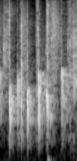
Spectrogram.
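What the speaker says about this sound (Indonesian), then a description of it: "Tepuk tangan dulu dong buatnya." A studio audience on an Indonesian talk show breaks into a short burst of hand clapping, about eight quick, uneven claps close to the microphone with no talking.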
